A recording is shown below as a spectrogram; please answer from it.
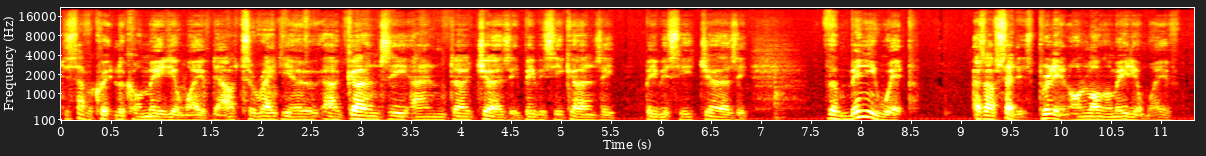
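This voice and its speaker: Man, low-pitched, chatty radio hobbyist. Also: normal speed, a little mellow, breathy edge. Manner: informal, chatty, self-deprecating. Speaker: amateur radio hobbyist and host. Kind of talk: casual hands-on demonstration commentary. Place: home radio shack, indoors. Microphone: camera's built-in microphone. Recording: camera microphone with hiss and background noise. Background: faint radio hiss and static.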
